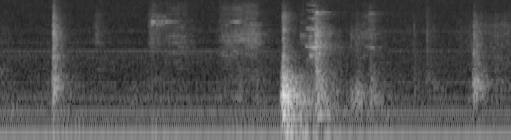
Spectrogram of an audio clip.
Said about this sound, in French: On a frappé à la porte.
